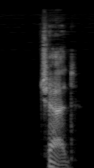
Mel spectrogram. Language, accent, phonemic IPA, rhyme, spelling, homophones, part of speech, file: English, Australia, /t͡ʃæd/, -æd, chad, Chad, noun, En-au-chad.ogg
- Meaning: 1. Small pieces of paper punched out from the edges of continuous stationery, or from ballot papers, paper tape, punched cards, etc 2. One of these pieces of paper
